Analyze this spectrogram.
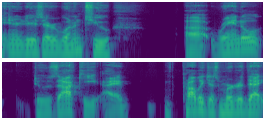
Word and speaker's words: Doizaki: How do you pronounce it? Doizaki.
